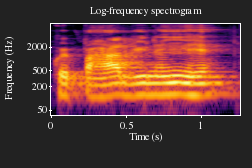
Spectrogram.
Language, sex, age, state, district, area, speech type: Hindi, male, 60+, Bihar, Begusarai, rural, spontaneous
